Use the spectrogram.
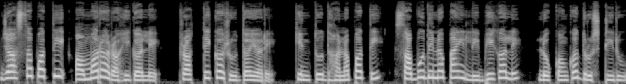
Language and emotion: Odia, neutral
